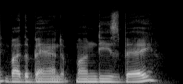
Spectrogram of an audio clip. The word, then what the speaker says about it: Mundy's Bay: The band Mundy's Bay. So that's spelled MUNDY'S, mm-hmm. Mundy's Bay.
